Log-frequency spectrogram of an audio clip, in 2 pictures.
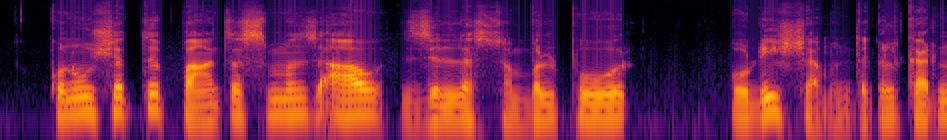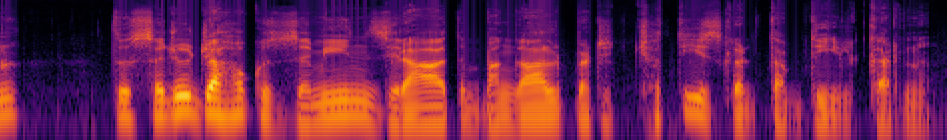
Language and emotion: Kashmiri, neutral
